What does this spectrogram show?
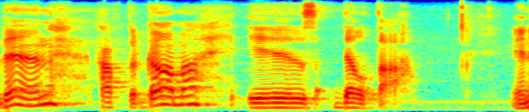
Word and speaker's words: Delta: half the gamma is Delta and it sounds like the D in dog and it's very consistent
